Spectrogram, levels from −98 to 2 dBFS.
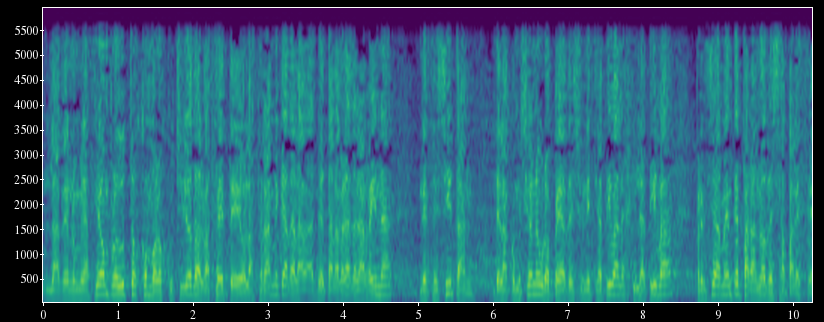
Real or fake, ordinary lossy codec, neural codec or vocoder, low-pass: fake; none; codec, 16 kHz, 16 kbps, FreqCodec, larger model; 5.4 kHz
